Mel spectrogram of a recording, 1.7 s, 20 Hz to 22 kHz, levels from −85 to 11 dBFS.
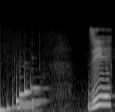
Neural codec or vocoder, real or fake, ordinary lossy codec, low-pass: none; real; none; none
